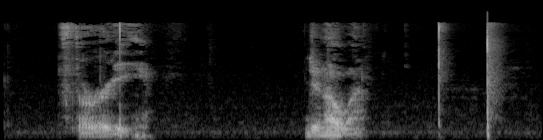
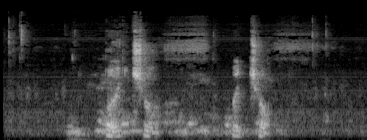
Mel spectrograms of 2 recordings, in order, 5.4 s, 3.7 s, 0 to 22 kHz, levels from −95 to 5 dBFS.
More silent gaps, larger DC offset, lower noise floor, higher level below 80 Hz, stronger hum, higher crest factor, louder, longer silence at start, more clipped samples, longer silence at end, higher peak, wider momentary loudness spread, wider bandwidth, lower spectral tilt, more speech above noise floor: neither; neither; first, -73 dBFS vs -53 dBFS; first, -64 dBFS vs -70 dBFS; neither; first, 34 dB vs 26 dB; second, -30 LUFS vs -22 LUFS; first, 0.6 s vs 0.1 s; neither; about the same, 0.4 s vs 0.4 s; about the same, 0 dBFS vs -2 dBFS; second, 17 LU vs 24 LU; about the same, 16 kHz vs 15.5 kHz; first, -3.5 dB/octave vs -2 dB/octave; first, 43 dB vs 27 dB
